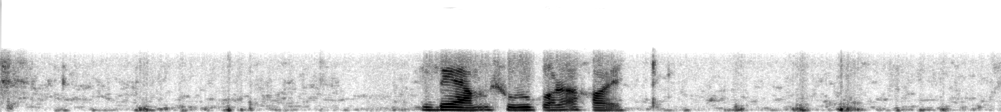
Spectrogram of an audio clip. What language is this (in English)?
Bangla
